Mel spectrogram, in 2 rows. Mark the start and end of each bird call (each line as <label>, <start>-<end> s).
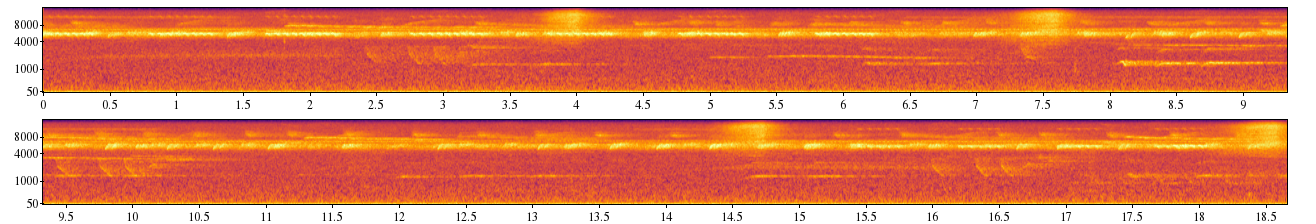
Golden-crowned Spadebill (Platyrinchus coronatus), 0.0-18.7 s
Buff-breasted Wren (Cantorchilus leucotis), 2.4-3.7 s
White-throated Toucan (Ramphastos tucanus), 3.1-18.7 s
Black-faced Antthrush (Formicarius analis), 4.7-6.9 s
unidentified bird, 7.2-7.6 s
Amazonian Grosbeak (Cyanoloxia rothschildii), 8.0-10.9 s
Buff-breasted Wren (Cantorchilus leucotis), 9.2-17.2 s
Plumbeous Antbird (Myrmelastes hyperythrus), 14.2-16.3 s
Thrush-like Wren (Campylorhynchus turdinus), 16.9-18.7 s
